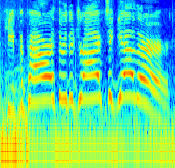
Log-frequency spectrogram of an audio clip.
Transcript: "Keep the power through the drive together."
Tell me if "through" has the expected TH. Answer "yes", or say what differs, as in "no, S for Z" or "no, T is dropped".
yes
